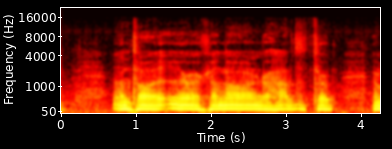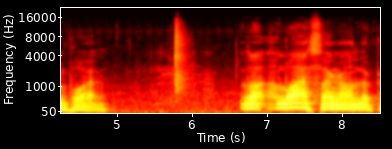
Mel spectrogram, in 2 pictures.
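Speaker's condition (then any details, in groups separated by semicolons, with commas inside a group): ALS; tracheotomy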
